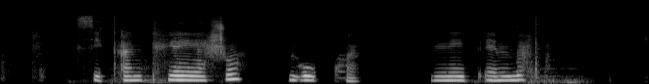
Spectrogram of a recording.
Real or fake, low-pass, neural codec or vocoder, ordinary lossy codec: fake; 9.9 kHz; codec, 24 kHz, 0.9 kbps, WavTokenizer, medium music audio release; AAC, 64 kbps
